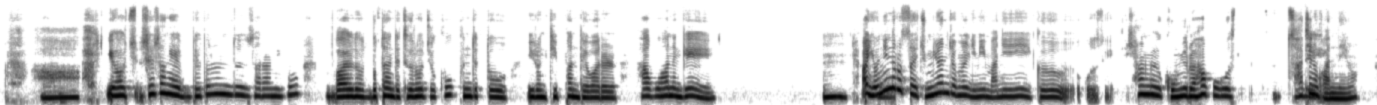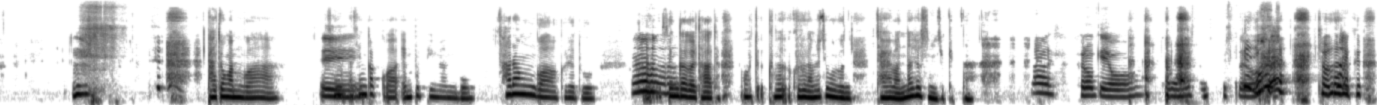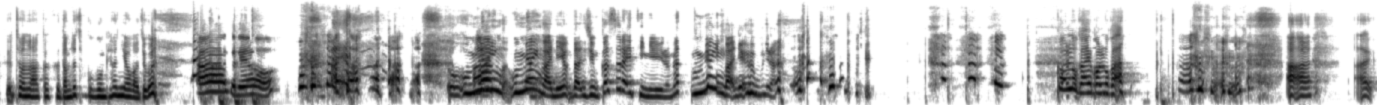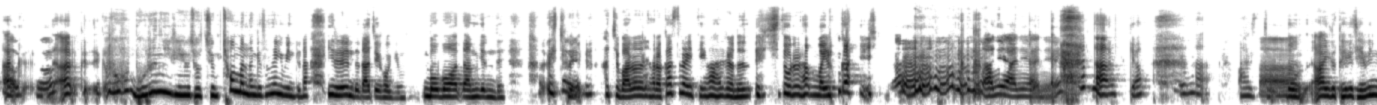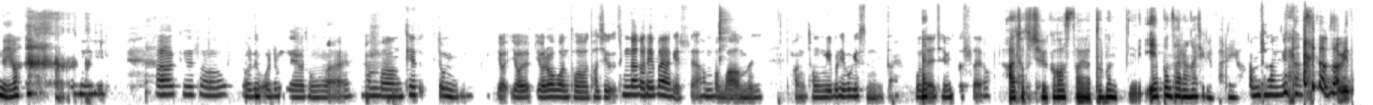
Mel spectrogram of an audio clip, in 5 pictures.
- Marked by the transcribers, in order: in English: "딥한"; other background noise; laughing while speaking: "음"; laugh; laugh; laugh; laughing while speaking: "그니까요"; distorted speech; laugh; laugh; tapping; laughing while speaking: "네"; laugh; laugh; laughing while speaking: "운명인 거 아니에요, 그분이랑? 걸로 가요, 걸로 가"; laughing while speaking: "아"; laugh; laughing while speaking: "저기를"; laugh; laughing while speaking: "하려는 이 시도를 함. 막 이런 거 아니시"; laugh; laugh; background speech; laugh; static; laughing while speaking: "감사합니다"; laughing while speaking: "감사합니다"
- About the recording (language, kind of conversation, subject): Korean, unstructured, 연애할 때 가장 중요하다고 생각하는 것은 무엇인가요?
